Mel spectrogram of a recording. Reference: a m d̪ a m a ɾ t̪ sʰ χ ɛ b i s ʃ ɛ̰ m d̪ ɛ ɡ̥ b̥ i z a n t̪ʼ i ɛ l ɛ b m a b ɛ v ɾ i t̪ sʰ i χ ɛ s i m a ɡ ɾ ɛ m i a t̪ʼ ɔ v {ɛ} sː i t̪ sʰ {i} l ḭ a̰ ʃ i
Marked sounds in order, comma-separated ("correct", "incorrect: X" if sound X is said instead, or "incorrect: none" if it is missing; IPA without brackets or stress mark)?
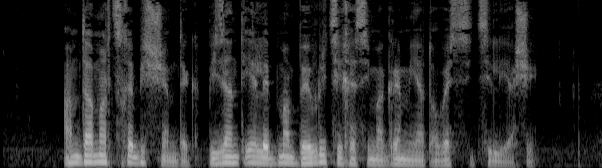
correct, correct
